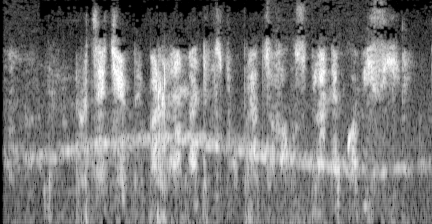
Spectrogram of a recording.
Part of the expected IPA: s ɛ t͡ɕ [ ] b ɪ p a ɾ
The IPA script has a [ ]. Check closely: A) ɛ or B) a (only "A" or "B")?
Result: A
